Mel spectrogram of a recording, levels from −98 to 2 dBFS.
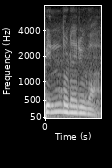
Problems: constant background noise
